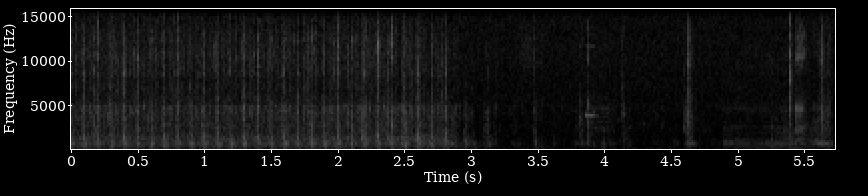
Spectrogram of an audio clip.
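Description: A sewing machine stitches across a planner journal cover, with a fast steady mechanical chatter for about three seconds that then stops, followed by scattered quieter handling clicks and rustles, close by and with no talking.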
